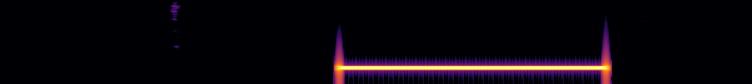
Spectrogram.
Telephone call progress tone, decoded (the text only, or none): ringback tone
